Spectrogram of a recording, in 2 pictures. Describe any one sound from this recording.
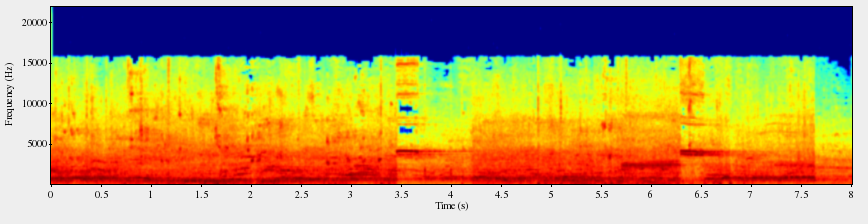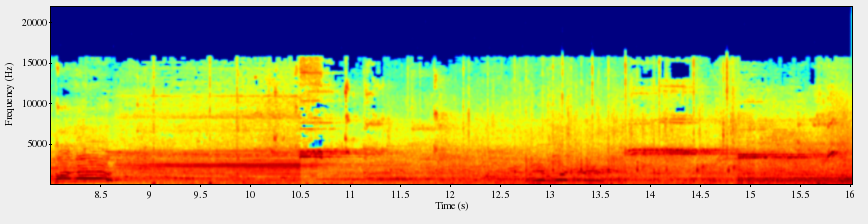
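Sneakers squeak sharply on a hardwood court.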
